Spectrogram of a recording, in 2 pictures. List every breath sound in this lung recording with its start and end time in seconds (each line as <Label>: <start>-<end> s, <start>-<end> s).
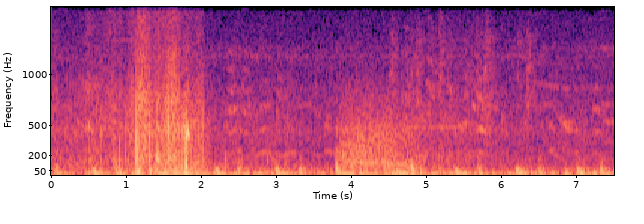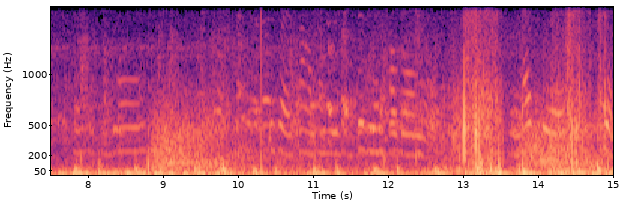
Inhalation: 3.72-4.97 s, 8.79-10.03 s, 13.76-15.00 s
